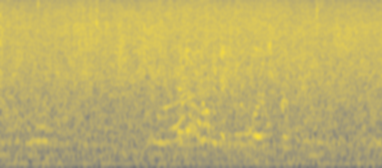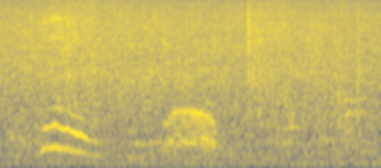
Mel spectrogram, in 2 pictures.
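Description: Water running steadily down a gem-mining sluice flume, with splashing as wooden mesh-bottomed screen boxes of gravel are shaken in it. A few short voice sounds with gliding pitch come through, the loudest about six seconds in.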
